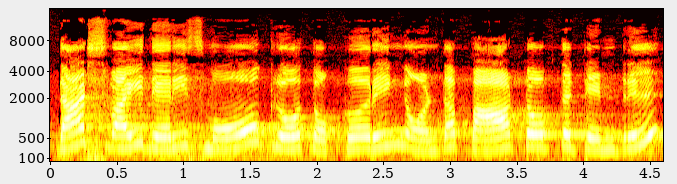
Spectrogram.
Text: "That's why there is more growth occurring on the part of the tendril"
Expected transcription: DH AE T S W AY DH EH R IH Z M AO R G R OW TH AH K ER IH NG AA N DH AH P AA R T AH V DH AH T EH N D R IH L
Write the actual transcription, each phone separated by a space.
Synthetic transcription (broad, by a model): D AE T S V AY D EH R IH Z M AO L G R OW T AH K ER IH NG AA N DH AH P AA R T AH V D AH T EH N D R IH L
